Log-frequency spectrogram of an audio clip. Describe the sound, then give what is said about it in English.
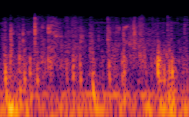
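A single horse and rider gallop hard toward town, the hooves pounding in a rapid, steady drumming rhythm that stays fairly loud throughout, with no voices over it. “Golly, look at that horse run. Really fast, all right.”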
